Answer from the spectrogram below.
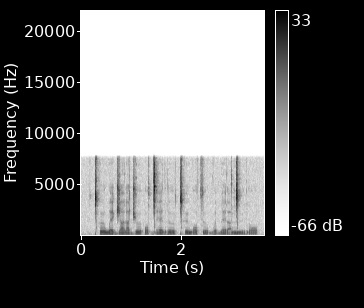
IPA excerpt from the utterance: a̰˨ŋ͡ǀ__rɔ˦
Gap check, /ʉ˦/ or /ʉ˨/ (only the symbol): ʉ˨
